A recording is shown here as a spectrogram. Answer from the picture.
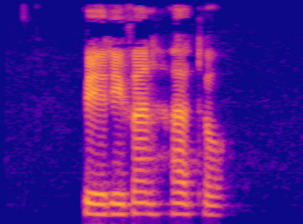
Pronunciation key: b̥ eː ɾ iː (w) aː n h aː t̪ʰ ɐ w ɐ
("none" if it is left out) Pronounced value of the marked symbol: v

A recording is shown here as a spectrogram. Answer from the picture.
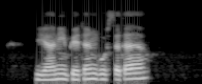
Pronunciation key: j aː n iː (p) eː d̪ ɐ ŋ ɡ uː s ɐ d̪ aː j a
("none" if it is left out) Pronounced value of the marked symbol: b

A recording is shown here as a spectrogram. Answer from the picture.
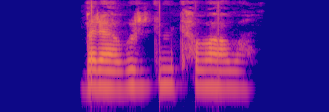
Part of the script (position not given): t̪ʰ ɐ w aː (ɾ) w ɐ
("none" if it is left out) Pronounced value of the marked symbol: none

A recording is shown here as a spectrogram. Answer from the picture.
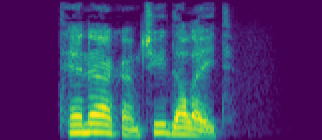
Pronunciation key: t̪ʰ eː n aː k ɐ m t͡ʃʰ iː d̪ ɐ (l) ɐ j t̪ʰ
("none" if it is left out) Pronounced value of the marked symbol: l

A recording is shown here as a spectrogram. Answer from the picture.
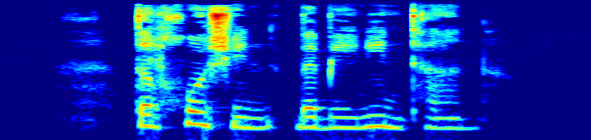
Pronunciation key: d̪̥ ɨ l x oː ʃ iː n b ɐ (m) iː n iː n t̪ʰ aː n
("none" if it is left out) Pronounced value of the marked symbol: b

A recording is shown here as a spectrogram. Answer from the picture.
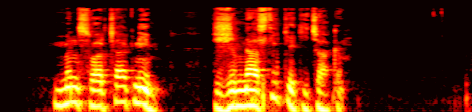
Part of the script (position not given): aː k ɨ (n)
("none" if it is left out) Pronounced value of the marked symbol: m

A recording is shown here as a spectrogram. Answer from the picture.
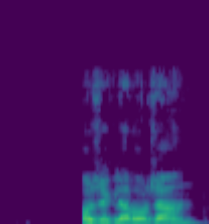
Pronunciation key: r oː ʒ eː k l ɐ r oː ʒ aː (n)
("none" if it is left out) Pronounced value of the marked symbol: n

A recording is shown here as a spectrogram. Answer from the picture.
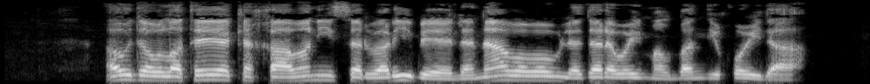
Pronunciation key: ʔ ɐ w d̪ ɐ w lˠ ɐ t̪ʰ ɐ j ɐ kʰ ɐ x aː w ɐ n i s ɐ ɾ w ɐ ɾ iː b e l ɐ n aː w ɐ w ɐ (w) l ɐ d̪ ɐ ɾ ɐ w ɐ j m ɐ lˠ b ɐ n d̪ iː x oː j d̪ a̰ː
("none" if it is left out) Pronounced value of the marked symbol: w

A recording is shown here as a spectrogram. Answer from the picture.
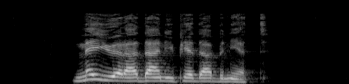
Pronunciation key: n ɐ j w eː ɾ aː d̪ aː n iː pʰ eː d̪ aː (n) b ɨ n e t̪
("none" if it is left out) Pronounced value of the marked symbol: none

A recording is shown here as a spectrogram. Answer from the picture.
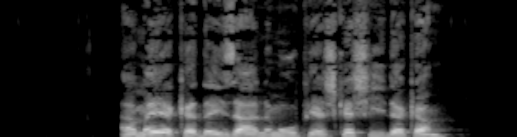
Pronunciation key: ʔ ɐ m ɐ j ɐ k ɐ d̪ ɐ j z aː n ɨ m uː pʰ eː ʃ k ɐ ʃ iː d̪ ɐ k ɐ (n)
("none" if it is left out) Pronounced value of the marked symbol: m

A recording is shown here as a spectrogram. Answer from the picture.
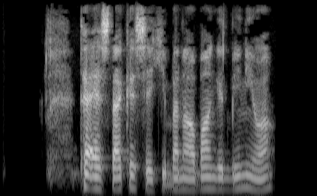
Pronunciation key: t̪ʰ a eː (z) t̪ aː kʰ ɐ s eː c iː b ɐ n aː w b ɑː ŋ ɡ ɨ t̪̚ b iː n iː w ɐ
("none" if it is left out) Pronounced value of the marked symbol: s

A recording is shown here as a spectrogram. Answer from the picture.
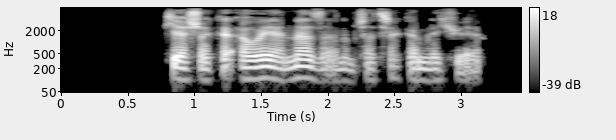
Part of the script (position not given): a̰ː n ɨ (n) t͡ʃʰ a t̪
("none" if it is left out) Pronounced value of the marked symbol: m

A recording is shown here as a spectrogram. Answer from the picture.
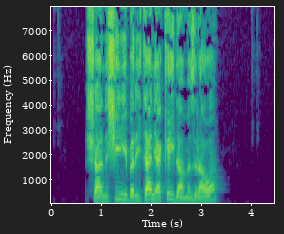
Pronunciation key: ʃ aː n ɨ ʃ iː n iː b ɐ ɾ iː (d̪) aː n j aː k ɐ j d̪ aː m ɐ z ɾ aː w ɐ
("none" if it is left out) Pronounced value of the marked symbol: t̪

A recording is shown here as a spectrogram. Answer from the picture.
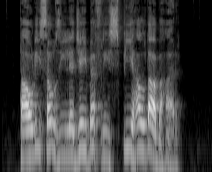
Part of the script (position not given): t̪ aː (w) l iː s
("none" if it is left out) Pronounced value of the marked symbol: w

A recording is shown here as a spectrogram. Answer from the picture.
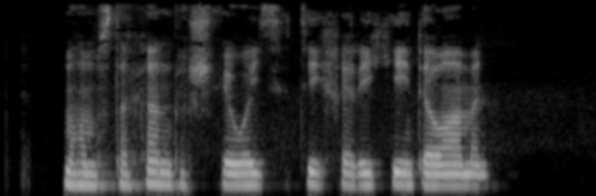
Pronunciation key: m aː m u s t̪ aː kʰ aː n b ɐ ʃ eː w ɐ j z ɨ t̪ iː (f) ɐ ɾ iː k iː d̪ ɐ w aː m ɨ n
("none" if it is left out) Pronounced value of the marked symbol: x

